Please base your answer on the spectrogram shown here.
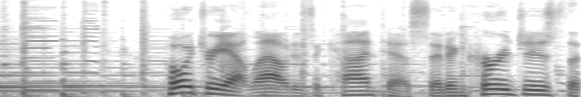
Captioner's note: voiceover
